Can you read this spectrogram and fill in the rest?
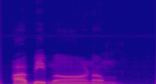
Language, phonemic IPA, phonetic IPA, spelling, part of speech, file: Tamil, /ɐbɪmɑːnɐm/, [ɐbɪmäːnɐm], அபிமானம், noun, Ta-அபிமானம்.ogg
- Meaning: 1. self-respect, sense of honor 2. love, affection 3. joy, enthusiasm 4. wisdom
